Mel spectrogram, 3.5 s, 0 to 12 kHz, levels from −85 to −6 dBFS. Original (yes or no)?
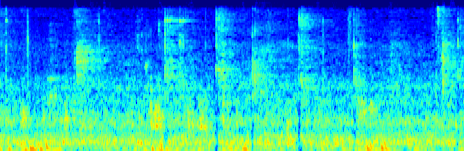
yes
